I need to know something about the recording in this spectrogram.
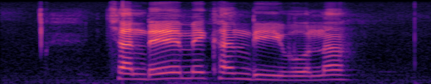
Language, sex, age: Venda, male, 24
